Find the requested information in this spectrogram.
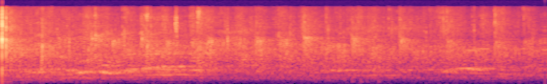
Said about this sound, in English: Oh, clap your hands and praise it.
